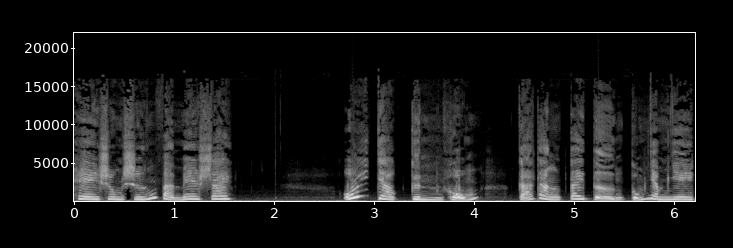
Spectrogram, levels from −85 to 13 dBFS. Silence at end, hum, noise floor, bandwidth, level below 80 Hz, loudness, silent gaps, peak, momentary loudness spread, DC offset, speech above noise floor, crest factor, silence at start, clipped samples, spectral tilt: 0 s; none; -43 dBFS; 14.5 kHz; -42 dBFS; -13 LUFS; none; 0 dBFS; 6 LU; under 0.1%; 31 dB; 14 dB; 0 s; under 0.1%; -4 dB/octave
